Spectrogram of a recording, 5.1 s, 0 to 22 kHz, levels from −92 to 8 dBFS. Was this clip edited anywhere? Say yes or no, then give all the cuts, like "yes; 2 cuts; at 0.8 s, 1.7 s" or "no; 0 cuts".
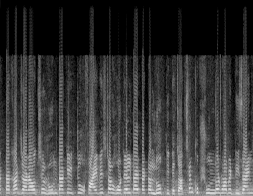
yes; 1 cut; at 1.7 s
